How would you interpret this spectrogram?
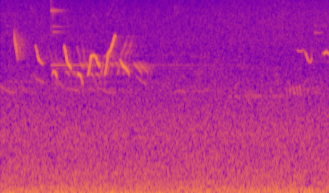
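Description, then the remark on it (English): A hooded warbler sings a short, bright series of whistled notes in the first second and a half, fairly faint over a low outdoor rumble, with a soft call near the end. “No, that's a hooded warbler.”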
